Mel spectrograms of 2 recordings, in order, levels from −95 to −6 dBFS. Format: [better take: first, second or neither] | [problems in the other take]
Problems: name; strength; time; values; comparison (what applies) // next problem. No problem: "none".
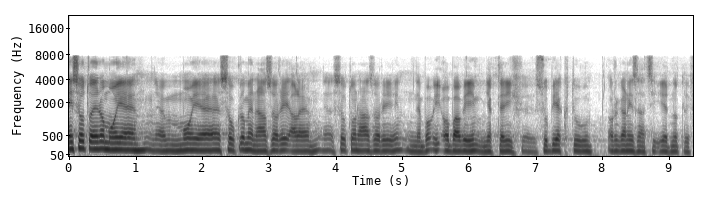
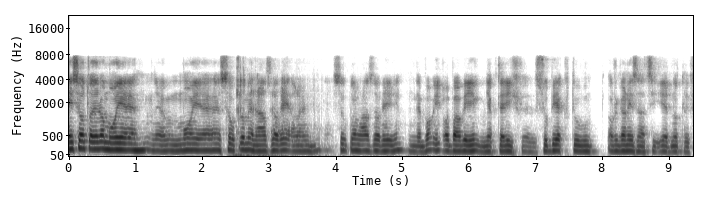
first | noise reduction (neural mask model DeepFilterNet 3)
